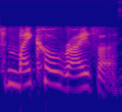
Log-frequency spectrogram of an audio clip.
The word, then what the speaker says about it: mycorrhiza: And what's the pronunciation, by the way? It's it's mycorrhiza. – Mycorrhiza. – Yeah, myco meaning fungus and rhiza meaning root, and it's the relationship between the fungus and the root that that word describes.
